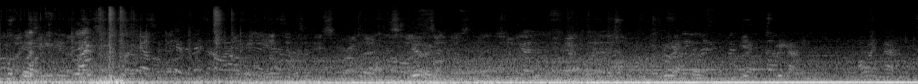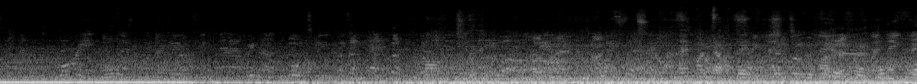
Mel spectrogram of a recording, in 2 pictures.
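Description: Bristol VR double-decker bus's diesel engine heard from inside the cabin, a deep drone that builds and holds for several seconds, then drops away suddenly about eleven seconds in before rising again. A single sharp knock sounds about a second in.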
